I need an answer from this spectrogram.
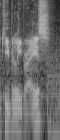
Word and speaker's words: Cuba Libre: You mentioned you're the second person to mention it is Cuba Libres, isn't it? I feel like I'm saying it wrong. Yeah, Cuba Libre. Cuba Libre.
